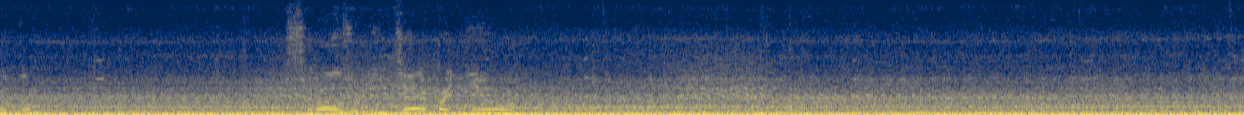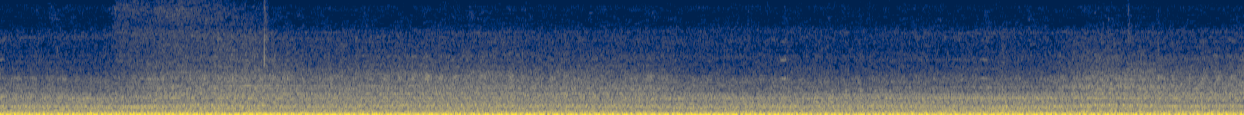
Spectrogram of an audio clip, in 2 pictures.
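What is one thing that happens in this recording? The cab rattles and creaks over a bumpy snowy road.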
